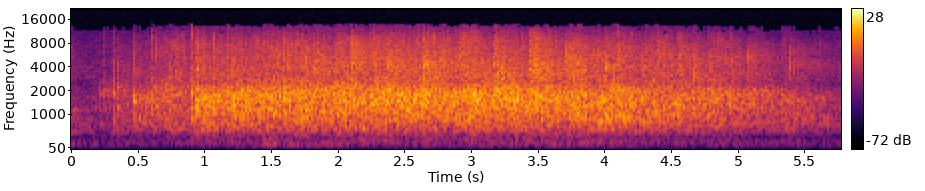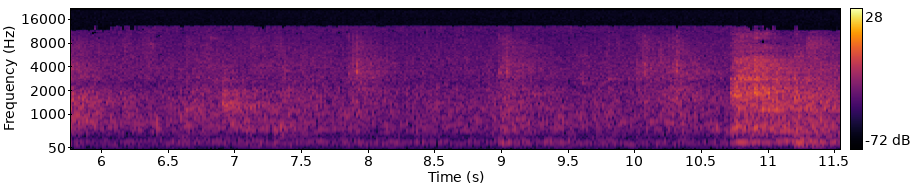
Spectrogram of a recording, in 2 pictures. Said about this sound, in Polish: Mam taką jedną delikatną uwagę, jeżeli mnie głos nie słabnie, to państwo nie powinny słabnąć brawa.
